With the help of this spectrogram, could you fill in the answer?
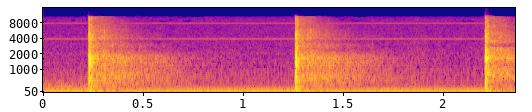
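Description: A structural piece made of polymer is struck three times, each hit giving a short, dull chop that dies away almost at once instead of ringing, with a faint remaining tone around 1.6 kHz. Its high mechanical losses damp the resonances and move the remaining resonance down in frequency.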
